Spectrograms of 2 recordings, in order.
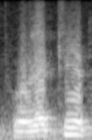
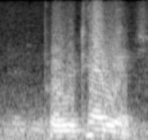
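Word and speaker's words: proletariat: کی اصلاح کر لے، پرولیٹریٹ نہیں ہے، پرولیٹیریٹ۔ اور وجہ یہ ہے غلطی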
